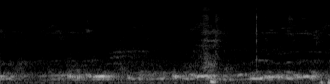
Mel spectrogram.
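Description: Pigeons coo softly inside a large loft, with repeated low throaty calls and a few faint chirps over quiet background ambience.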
